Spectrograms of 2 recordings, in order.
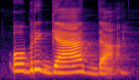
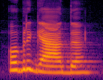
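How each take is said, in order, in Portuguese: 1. Diz-se muito devagar. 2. Diz-se em velocidade natural. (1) "uma vez bem devagar" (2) "2 vezes mais naturalmente"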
